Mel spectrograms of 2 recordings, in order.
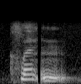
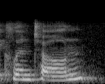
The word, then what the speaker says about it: Clinton: right and hillary clinton she spells her name c l i n t o n but in fact she does not say clinton i do not say brin tone i pronounce my last name britton and she pronounces her last name how does she say it that's an example of syllabic n so the answer to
